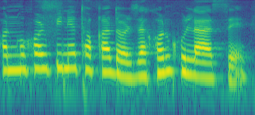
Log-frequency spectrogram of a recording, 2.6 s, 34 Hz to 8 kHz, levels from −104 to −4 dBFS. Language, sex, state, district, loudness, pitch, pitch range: Assamese, female, Assam, Kamrup Metropolitan, -14 LUFS, 265 Hz, 220-295 Hz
